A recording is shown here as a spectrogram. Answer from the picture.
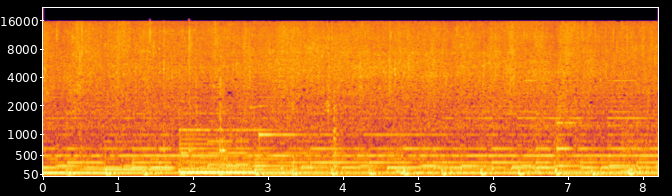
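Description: Sliced onions sizzling steadily in hot oil in a pan.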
